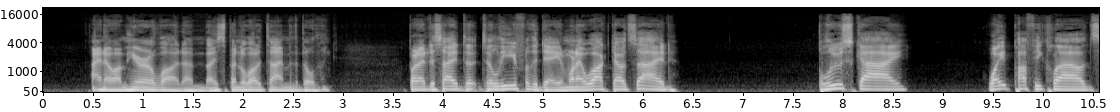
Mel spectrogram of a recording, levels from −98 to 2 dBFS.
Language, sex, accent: English, male, American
